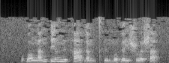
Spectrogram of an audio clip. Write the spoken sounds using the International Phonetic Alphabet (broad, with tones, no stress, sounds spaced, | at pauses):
ɓ ɔ˨˩ ŋ a˧˥ n ɗ i˧ ə̯ ŋ ɨ˧˥ h aː˧ ɗ a˧˥ m t̪ʰ ɨ˨˩˨ m o˧ ɗ ə˨˩ j ʂ u˧˥ ə̯ ʂ a˨˩ k̚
